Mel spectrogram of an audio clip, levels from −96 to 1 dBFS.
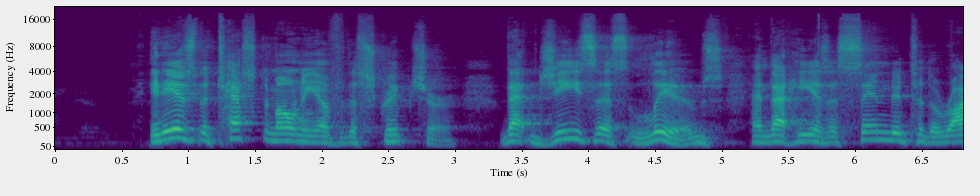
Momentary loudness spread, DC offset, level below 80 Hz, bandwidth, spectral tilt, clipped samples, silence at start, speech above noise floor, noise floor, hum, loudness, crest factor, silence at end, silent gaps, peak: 10 LU; under 0.1%; -84 dBFS; 19 kHz; -2.5 dB/octave; under 0.1%; 0.7 s; 44 dB; -82 dBFS; none; -37 LUFS; 24 dB; 0 s; none; -16 dBFS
